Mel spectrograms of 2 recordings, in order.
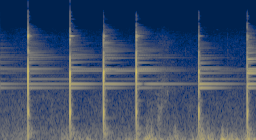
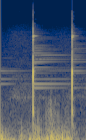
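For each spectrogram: First: ringing rock (resonant diabase boulder). Second: ringing rock (resonant diabase boulder).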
